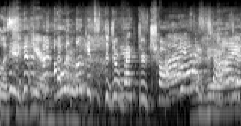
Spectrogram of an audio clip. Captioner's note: laughter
